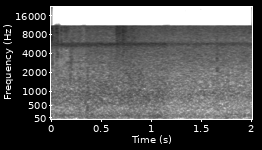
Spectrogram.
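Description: A rubber boot splashes in shallow water.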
